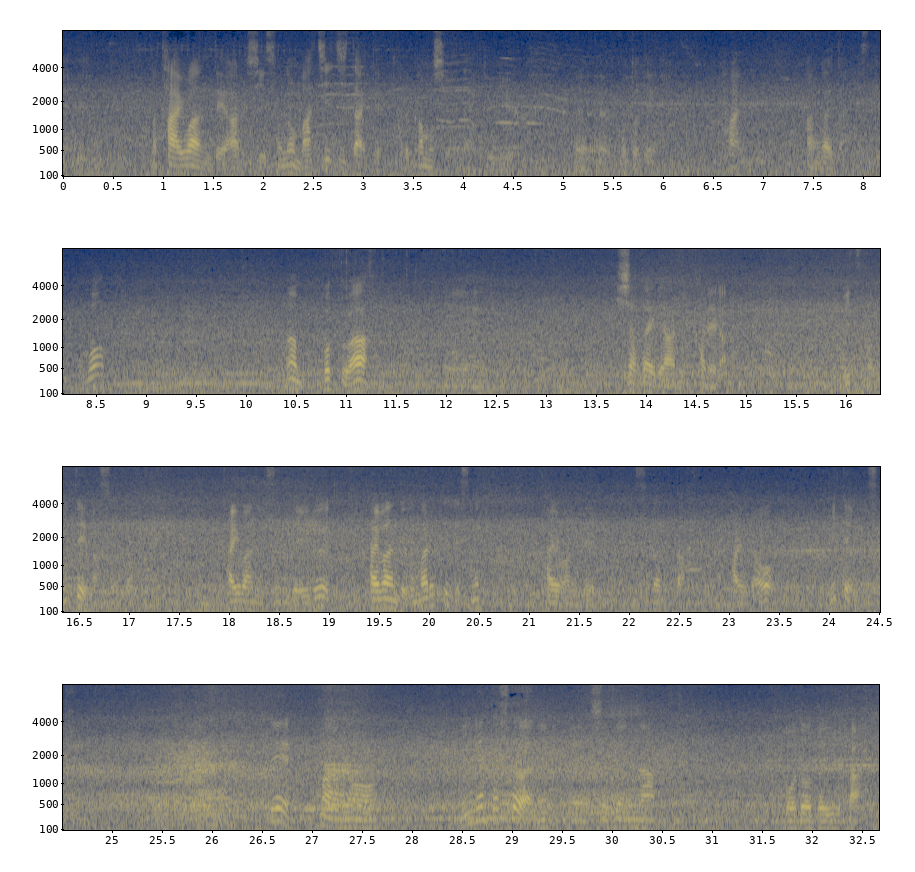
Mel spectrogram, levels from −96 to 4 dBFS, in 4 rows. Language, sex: Japanese, male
